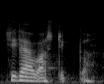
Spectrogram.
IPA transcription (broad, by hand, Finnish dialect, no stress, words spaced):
sitæ ʋɑstikːɑ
